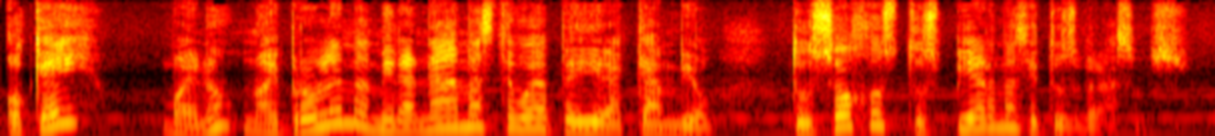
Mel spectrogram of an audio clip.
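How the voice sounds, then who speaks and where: A man's voice: high voice, big pitch swings, normal speed, warm tone, faint music behind. A man voicing God as blunt, casual and matter-of-fact, in a spoken story. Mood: offhand. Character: blunt, offhand male God.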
